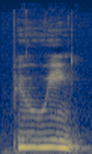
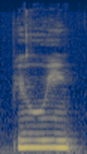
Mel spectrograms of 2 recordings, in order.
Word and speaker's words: 病院: 뷰를 보면은 요음, 뷰, 오 모음이 들어가서 그 다음 모음 우가 와서 역시 오 장음으로 발음해 주면 되겠습니다. 뷰잉, 뷰잉, 뷰잉.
